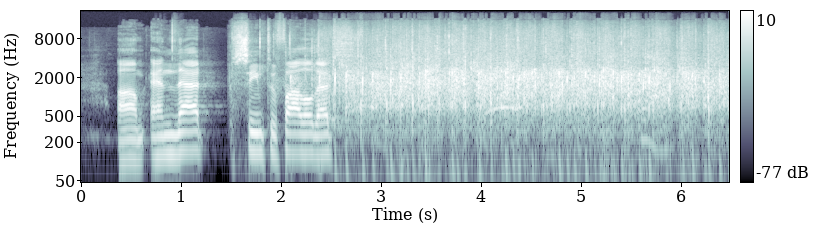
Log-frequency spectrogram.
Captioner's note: audience applauds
